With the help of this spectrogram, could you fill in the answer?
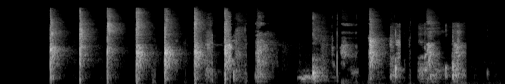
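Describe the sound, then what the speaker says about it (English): A series of sharp, separate claps, several people applauding unevenly over a video call's thin connection, bursts spaced irregularly and fading toward the end. "Please unmute yourselves now so we can applaud tonight's speakers."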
